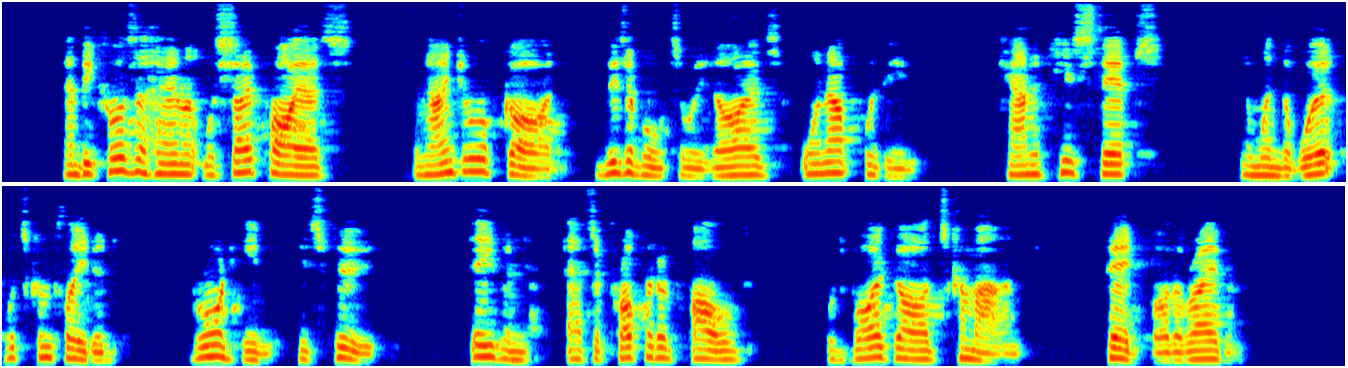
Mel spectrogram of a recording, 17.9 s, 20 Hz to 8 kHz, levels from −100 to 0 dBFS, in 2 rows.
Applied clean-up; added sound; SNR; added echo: neural mask model Resemble Enhance denoiser.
